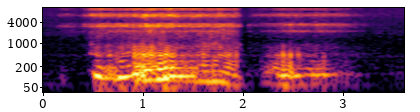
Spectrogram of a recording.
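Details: Sleeping dog snoring: two loud, rumbling, fluttering breaths, a long inward snore followed by a softer one.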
